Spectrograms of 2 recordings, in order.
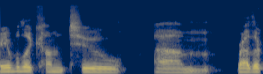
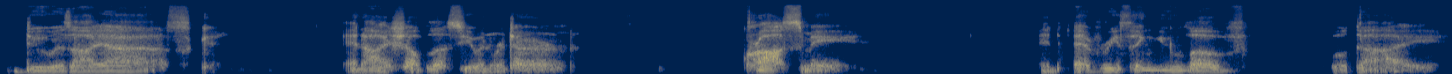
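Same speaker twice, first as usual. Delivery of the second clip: breathy, hushed whisper in a looming dragon voice; 8 dB quieter than usual. Narrating a scene, the speaker voices a shadowy dragon rising up before a player: dragon voice. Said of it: "the dragon that's on the table just kind of like gets up".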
